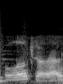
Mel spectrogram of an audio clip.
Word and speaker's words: Capeloto: Capeloto. That was great. Yeah, it was very good. Most people butcher it.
